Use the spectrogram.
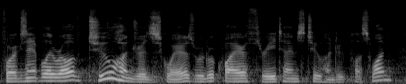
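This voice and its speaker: A man's voice: medium pitch, animated, normal speed, a little mellow. A man teaching math, reading a lesson aloud and adding casual explanatory asides. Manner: explanatory, checks understanding with short asides. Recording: long reverberant echo, clearly noisy background.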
